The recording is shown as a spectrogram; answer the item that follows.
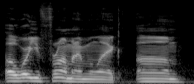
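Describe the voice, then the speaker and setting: A man's voice: medium pitch, a little fast, clear, resonant tone. A man from Hawaii, a podcast guest, telling jokey stories casually and laughing often. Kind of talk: casual storytelling.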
